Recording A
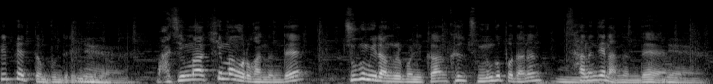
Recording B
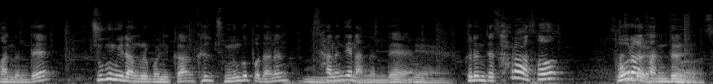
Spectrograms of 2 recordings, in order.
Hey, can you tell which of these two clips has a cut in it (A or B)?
A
